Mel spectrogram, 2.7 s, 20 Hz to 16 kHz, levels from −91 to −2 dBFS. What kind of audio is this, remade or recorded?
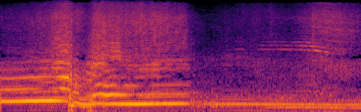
recorded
